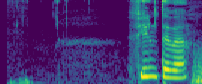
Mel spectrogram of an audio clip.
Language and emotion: Russian, neutral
